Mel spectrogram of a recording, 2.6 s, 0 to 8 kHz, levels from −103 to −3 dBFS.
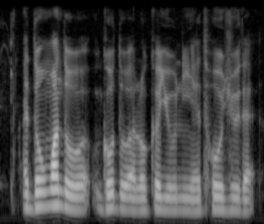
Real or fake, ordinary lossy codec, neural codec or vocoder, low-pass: real; none; none; 7.2 kHz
